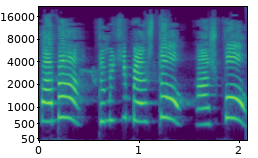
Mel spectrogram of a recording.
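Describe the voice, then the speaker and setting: A woman's voice: very high voice, flat delivery, normal speed, heavy background noise. A woman voicing an earnest young schoolgirl in a cartoon story, with an emotive, scripted delivery. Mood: earnest, pleading. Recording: music behind the voice.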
